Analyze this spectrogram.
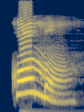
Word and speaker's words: comment: كومون. فهنا كومون كنكتبوها بدوزيم و تي في آخر الكلمة لا تنطق.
